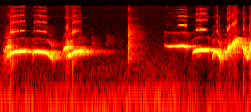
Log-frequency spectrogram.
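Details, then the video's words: Song of a white-rumped shama used to lure other birds into singing: pure, sustained whistles falling gently in pitch, a short pause, then further clear whistles ending in a rising slur. "KICAUAN MURAI BATU bikin NYAUT jadi GACOR NGEPLONG BONGKAR MATERI ISIAN ¦ PANCINGAN MURAI"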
